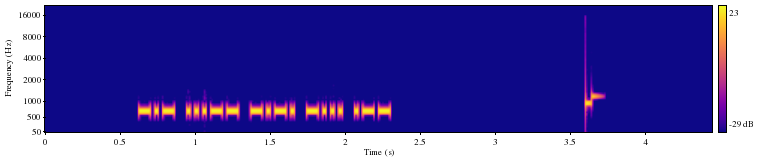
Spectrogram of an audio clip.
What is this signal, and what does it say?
Morse code, heard as a keyed tone, about 44 wpm, 700 Hz. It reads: K3CBW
